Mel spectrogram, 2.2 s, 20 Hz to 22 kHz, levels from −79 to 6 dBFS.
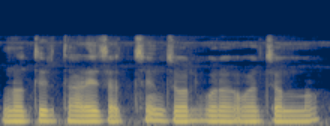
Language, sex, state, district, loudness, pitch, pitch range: Bengali, male, Tripura, West Tripura, -16 LUFS, 135 Hz, 135-140 Hz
